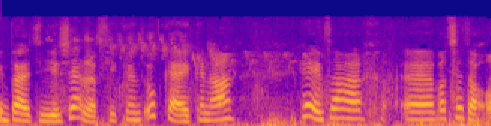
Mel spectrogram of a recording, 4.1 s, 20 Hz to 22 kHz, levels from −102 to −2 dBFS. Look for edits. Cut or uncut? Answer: cut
